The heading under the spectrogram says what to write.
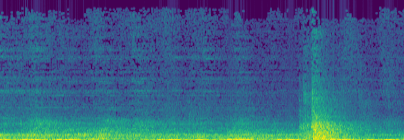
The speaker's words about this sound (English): Please close that door to the temple room.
